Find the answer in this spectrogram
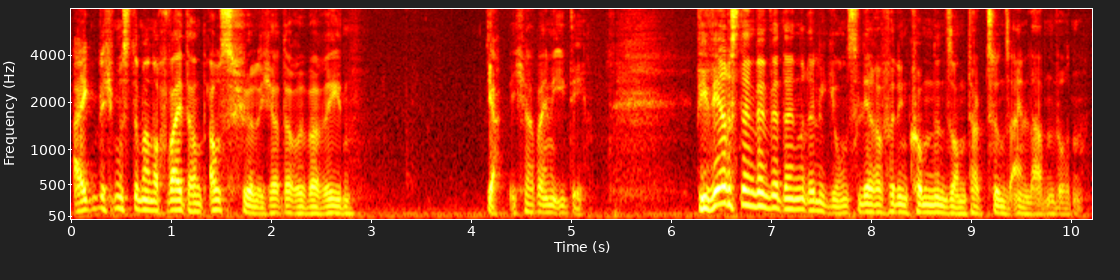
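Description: An actor playing a concerned, thoughtful middle-aged father in a measured, deliberate radio-play style, with a husky voice. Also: on the low side, very animated, a little mellow, exaggerated voice. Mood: conciliatory. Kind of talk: 1960s German radio play acting.

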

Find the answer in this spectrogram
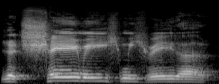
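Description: Slow, fervent, bright-voiced zealot. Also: male voice, medium pitch. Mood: solemn, restrained. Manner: fervent, solemn, preacherly, deliberate. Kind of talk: classic German radio drama acting.

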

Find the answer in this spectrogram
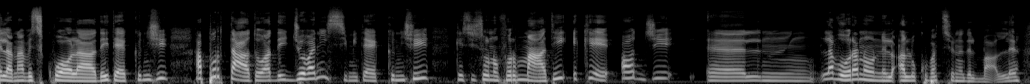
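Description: A woman's voice: mid-range voice, no room sound. Casting: female radio co-host, mid-range voice, conversational delivery, very dry sound. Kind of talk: conversational radio presenting with a guest introduction.

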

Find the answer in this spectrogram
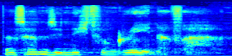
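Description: An actor playing a powerful man cornered by blackmail, shaken and desperate, stammering and breathy in a radio drama. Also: mid-range voice, fairly even intonation, normal speed, close to an everyday voice. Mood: defensive. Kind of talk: German radio drama acting. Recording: echoey hall reverb, music underneath.

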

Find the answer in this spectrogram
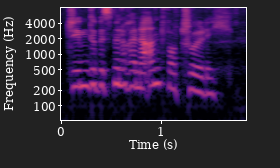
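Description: An actress playing an anxious, loyal wife who pleads and reproaches, in a German crime radio play. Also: female voice, fairly high pitch, brisk, lightly acted. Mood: pleading. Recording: faintly noisy vintage radio play recording.

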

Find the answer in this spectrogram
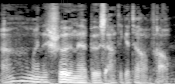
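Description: An actor playing a confident, wry space explorer in a 1970s German science-fiction radio play, with a theatrical, dryly ironic delivery. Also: male voice, extremely low pitch, slow, fairly bright tone, full character voice. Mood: teasing, tender.

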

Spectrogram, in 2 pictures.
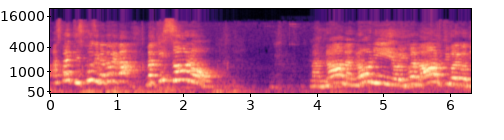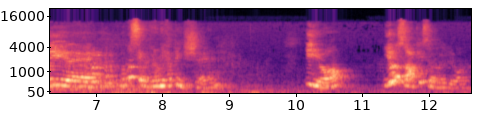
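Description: A woman's voice: high voice, very animated, measured pace, pushed and bright, full character voice. An actress playing a pushy, ambitious television reporter in a theatrical radio drama, insistent with her pleading questions. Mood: insistent, urgent. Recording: echoey, distant stage sound with music.

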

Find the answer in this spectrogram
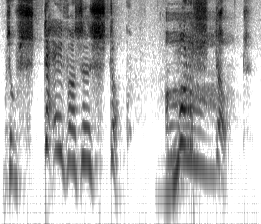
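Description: An actress playing a lively older grandmother in a radio drama, telling eerie tales with chuckles and hushed suspense. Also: high-pitched, slow pace, full character voice. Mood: eerie, confiding. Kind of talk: radio drama acting, storytelling.

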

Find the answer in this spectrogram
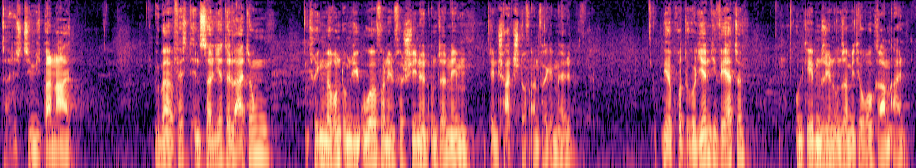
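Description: An actor playing a roguish, clever computer technician in a radio play, talking in a wry, teasing, chatty way. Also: male voice, lowish voice, big pitch swings, fast talker, long pauses, a little mellow. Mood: wry, explaining. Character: roguish, clever male computer-centre technician, playful tinkerer.

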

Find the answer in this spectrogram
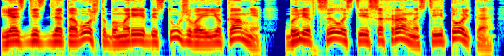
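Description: A man's voice: fairly high pitch, very animated, a little fast, no echo, studio quality, pitched above the performer's own voice. A man voicing a stubborn, reluctant male detective who protests bluntly and indignantly. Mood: protesting.

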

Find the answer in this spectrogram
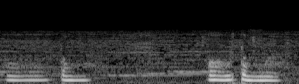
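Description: A woman's voice: medium pitch, level tone, slow pace, close to an everyday voice. Woman as eerie teenage schoolgirl, Hong Kong Cantonese accent, resentful, insistent, radio drama, dull old recording, music underneath. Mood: insistent, agitated. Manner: insistent, brooding. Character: intense, cold, resentful teenage schoolgirl, eerily fixated on exams.

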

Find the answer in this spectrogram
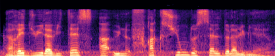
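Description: A man playing a weary, bantering spaceship commander in a science fiction audio drama, with a measured manner. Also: medium pitch, lively intonation, a little mellow, faint music behind, close to an everyday voice. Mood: focused. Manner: measured, exasperated with his computer.

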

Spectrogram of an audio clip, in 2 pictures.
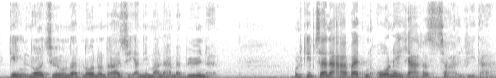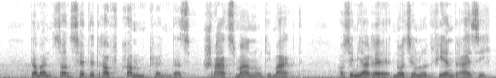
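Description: Old disillusioned writer guy musing in a radio play, creaky voice, lively intonation. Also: medium pitch, a little hiss or hum. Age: older. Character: reflective, disillusioned elderly male radio dramatist.

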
